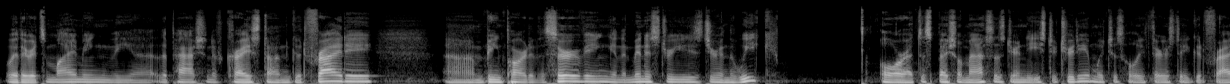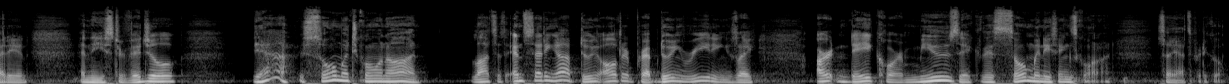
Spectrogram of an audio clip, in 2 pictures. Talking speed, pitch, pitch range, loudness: 185 wpm, 120 Hz, 105-140 Hz, -23 LUFS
